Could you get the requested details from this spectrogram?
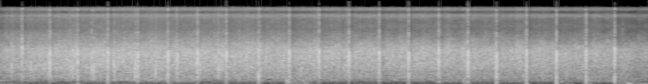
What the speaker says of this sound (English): Please give a warm round of applause for Dr.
